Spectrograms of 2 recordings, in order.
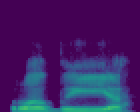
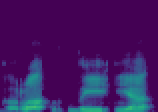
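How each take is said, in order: First: It is said smoothly without pauses. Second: It is said with pauses between syllables.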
